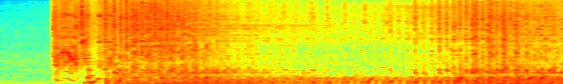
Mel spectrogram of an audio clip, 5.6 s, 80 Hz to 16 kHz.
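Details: 2003 Honda 3.5L V6 cranks, catches, then idles rough with uneven stumbling beat; misfire on bank 1, codes P0301, P0302, P0303 and P1399.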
